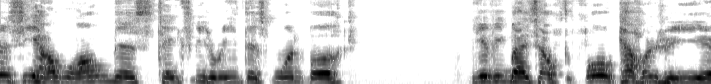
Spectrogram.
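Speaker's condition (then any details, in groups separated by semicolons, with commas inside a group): Cerebral palsy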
